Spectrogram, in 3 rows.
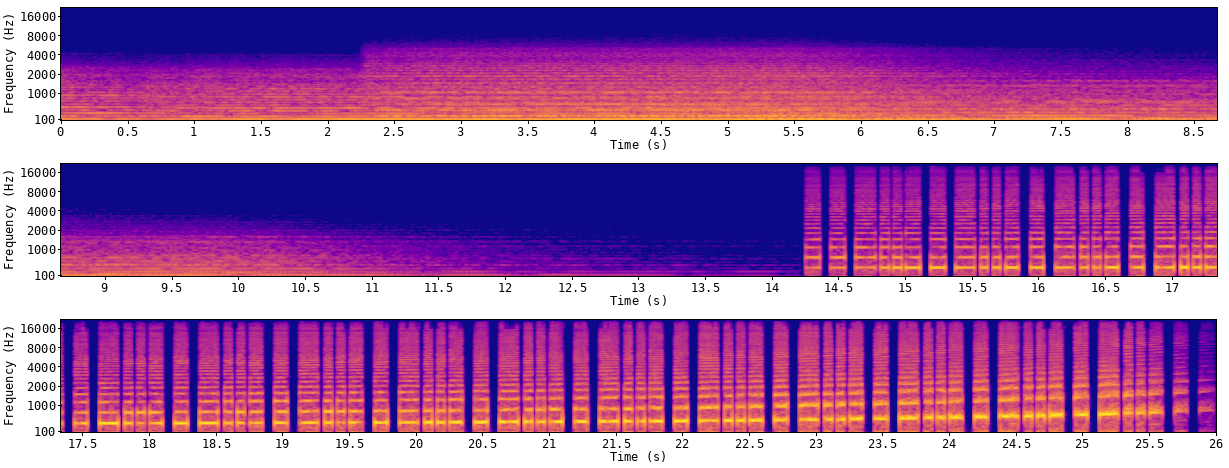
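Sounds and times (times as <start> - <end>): stuttering electronic riser tone: 14.3 - 26.0.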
